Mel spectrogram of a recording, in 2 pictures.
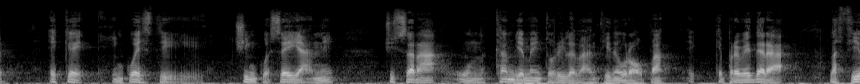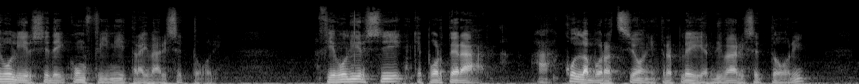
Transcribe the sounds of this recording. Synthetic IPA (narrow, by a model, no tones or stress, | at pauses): ɛkːeiŋkwest̪ḭt͡ʃiŋkwesɛjanːit͡ʃisaɾauŋkambjament̪oɾilevant̪iinewɾɔːpakepːɾeved̪eɾalafjevolirsid̪ejkoɱfiːnit̪ɾaiva̰ːɾiset̪ːo̰ːɾi | afjevolirsik̟epːort̪eɾa̰akːolːaboɾat̪sːjoːnit̪ɾaplɛjɛrd̪ivaːɾiset̪ːoːɾi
